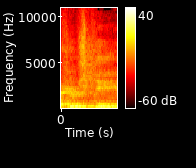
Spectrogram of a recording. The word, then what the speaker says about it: Kuchiki: Oh, Rukia Kuchki. It looks like Kuchiki. That's what I thought. But we run it together, switch it together.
